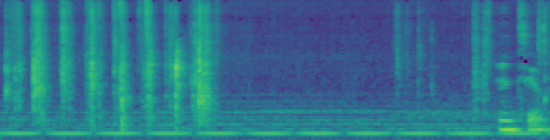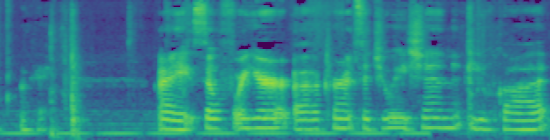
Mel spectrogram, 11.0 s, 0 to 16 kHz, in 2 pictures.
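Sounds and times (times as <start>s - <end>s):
cards being shuffled: 0.0s - 2.2s, 4.0s - 6.4s
pulsing low tone: 2.1s - 11.0s.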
